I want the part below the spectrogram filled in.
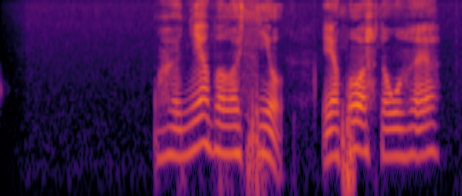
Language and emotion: Russian, neutral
